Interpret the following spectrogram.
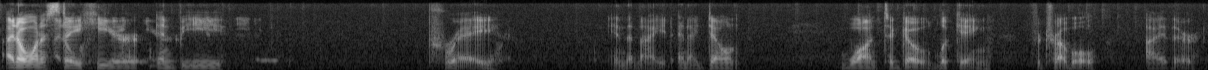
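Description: A man's voice: low-pitched, steady tone, slow pace, gravelly, pauses often, pushed and bright, slight background noise. A man playing a tabletop game on a video call, wry and joking. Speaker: player. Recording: dull lo-fi call audio.

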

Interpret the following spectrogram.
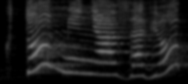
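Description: A woman playing a kindly, commanding magic sewing needle in a children's radio play, speaking deliberately like a fairy. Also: very high-pitched, very animated, sharp tone, faint music behind, exaggerated voice. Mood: grand, inquiring.

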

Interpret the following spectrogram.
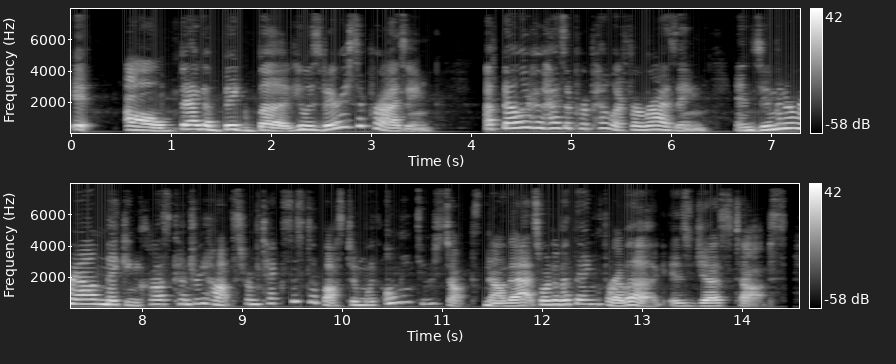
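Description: A woman's voice: fairly high pitch, very animated, normal speed, darkish tone, slightly rough, highs cut off. A woman in her thirties reading a children's picture book aloud expressively, with a singsong, rhythmic delivery. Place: small indoor room with bookshelves.

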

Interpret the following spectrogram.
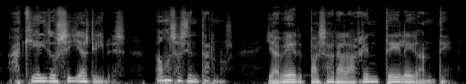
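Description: Un hombre que da voz a una joven actriz enamorada y risueña, con un habla musical y exclamativa, en un audiolibro. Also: male voice, medium pitch, animated, moderate pace, a little mellow, no echo, studio quality, voice pushed up. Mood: playful, joyful. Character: giddy, lovestruck young woman, a dreamy actress.

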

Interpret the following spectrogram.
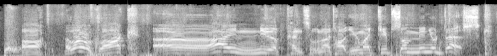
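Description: A man's voice: high-pitched, big pitch swings, takes it slowly, a bit bright, heavily acted. A man playing a big, naive, blithely cheerful superhero in a hammy comic-book dub, bombastic in manner. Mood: innocently evasive. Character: dim, blithely cheerful, oversized male superhero in clumsy disguise.

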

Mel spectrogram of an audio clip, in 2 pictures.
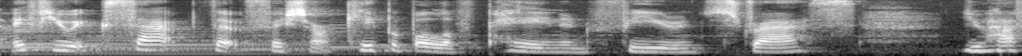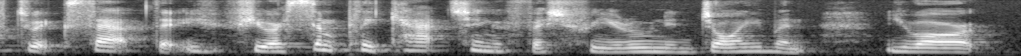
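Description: A woman with a British accent, a university researcher, calmly explaining her view in an interview indoors. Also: on the low side, a little slow, faint music behind. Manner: calm, explanatory. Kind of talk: expert interview comment. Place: indoor office.

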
